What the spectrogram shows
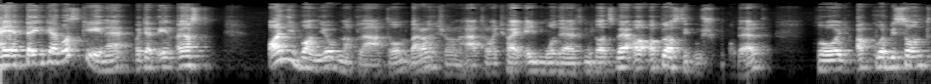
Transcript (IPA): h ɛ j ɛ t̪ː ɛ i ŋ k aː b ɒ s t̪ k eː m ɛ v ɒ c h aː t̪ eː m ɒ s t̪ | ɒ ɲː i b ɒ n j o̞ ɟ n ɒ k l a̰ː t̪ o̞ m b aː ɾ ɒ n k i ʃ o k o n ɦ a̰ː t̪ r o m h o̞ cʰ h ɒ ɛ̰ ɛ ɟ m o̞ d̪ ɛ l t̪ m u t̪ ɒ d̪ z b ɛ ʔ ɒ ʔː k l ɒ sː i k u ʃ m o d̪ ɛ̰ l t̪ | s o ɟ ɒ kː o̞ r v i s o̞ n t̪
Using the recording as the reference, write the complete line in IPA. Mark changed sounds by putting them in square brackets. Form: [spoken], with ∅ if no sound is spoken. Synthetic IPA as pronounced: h ɛ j ɛ t̪ː ɛ i ŋ k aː b ɒ s t̪ k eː [n] ɛ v ɒ c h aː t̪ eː [n] ɒ s t̪ | ɒ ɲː i b ɒ n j o̞ [b] n ɒ k l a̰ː t̪ o̞ m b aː ɾ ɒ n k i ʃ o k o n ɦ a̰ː t̪ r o m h o̞ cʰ h ɒ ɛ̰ ɛ ɟ m o̞ d̪ ɛ l t̪ m u t̪ ɒ d̪ z b ɛ ʔ ɒ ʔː k l ɒ sː i k u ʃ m o d̪ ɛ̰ l t̪ | [h] o ɟ ɒ kː o̞ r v i s o̞ n t̪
